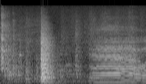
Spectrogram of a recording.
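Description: A loud clunk about half a second in as metal is handled, then a low, steady hummed tone from a man's voice starting about a second and a half in.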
